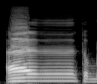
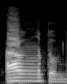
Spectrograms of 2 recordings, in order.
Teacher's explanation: Karena dia ikhfa itu menyamarkan huruf kepada huruf setelahnya. Yaitu nunnya disamarkan kepada huruf ta. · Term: ikhfa aqrab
